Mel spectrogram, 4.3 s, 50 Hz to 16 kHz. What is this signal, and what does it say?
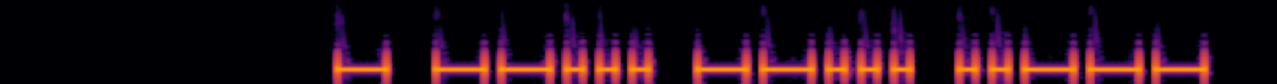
Morse code, heard as a keyed tone, about 22 wpm, 700 Hz. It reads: T772
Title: Numbers - Contest Style - 4-Digit 22wpm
